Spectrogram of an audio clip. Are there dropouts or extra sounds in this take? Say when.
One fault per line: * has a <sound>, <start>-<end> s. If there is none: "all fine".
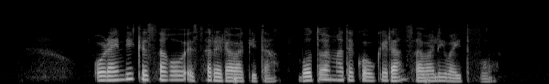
* has a dropout, 4.7-4.8 s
